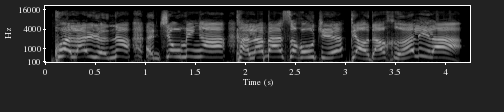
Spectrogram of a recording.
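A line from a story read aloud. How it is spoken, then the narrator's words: Loud desperate shouting. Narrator (Chinese): 猫扯着嗓子大声呼喊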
